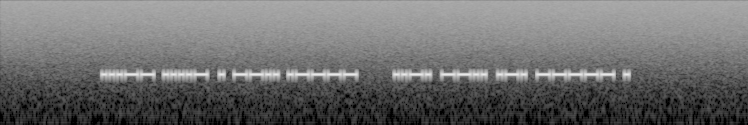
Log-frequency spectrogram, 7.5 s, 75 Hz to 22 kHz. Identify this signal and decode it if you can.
Morse code, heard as a keyed tone, hand-sent with a paddle, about 31 wpm, 750 Hz. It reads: 34EZ1 FZR0E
